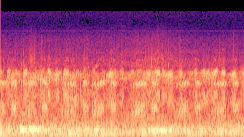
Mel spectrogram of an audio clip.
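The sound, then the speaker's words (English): A dense chorus of many frogs croaking at once, a steady, overlapping wall of ribbits and trills that stays loud and unbroken throughout, with no voices present. “Guys, you've no idea how many frogs are crawling at his feet.”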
